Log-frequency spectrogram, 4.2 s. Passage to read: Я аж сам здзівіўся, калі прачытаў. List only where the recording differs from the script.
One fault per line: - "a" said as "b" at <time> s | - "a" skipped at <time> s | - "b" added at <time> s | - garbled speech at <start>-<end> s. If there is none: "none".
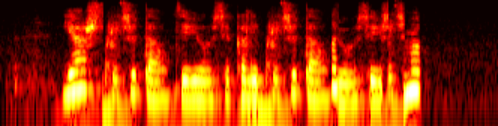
- "сам" said as "прачытаў" at 0.9 s
- garbled speech at 2.7-3.5 s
